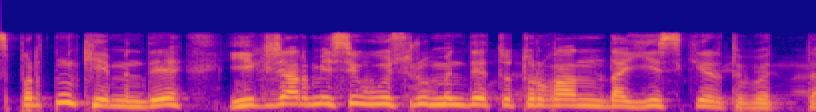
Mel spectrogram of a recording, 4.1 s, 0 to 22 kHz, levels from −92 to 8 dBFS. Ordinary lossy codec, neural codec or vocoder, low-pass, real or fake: none; none; 7.2 kHz; real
